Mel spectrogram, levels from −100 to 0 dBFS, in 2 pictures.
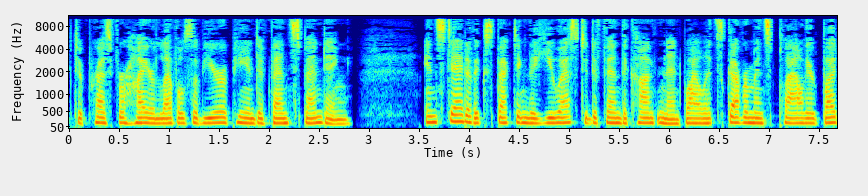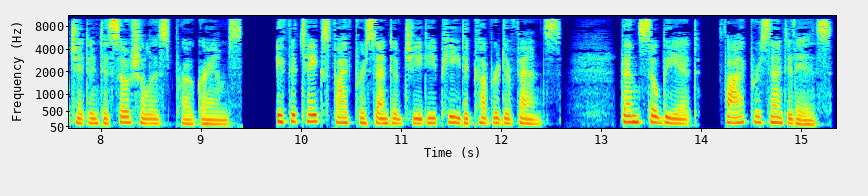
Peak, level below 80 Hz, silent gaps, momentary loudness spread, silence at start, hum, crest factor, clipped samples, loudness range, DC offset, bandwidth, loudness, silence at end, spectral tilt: -6 dBFS; -60 dBFS; 9.43-9.74 s; 5 LU; 0.05 s; none; 18 dB; under 0.1%; 2 LU; under 0.1%; 10.5 kHz; -24 LUFS; 0.05 s; -5 dB/octave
